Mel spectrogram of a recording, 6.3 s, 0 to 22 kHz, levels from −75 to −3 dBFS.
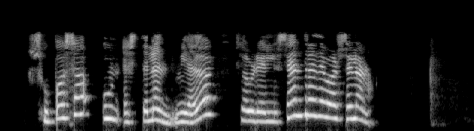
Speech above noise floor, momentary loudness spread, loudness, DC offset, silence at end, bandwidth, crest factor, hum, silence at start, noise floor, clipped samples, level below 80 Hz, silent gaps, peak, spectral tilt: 64 dB; 9 LU; -14 LUFS; under 0.1%; 0.6 s; 8.4 kHz; 12 dB; none; 0.4 s; -77 dBFS; under 0.1%; -62 dBFS; none; -2 dBFS; -1.5 dB/octave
